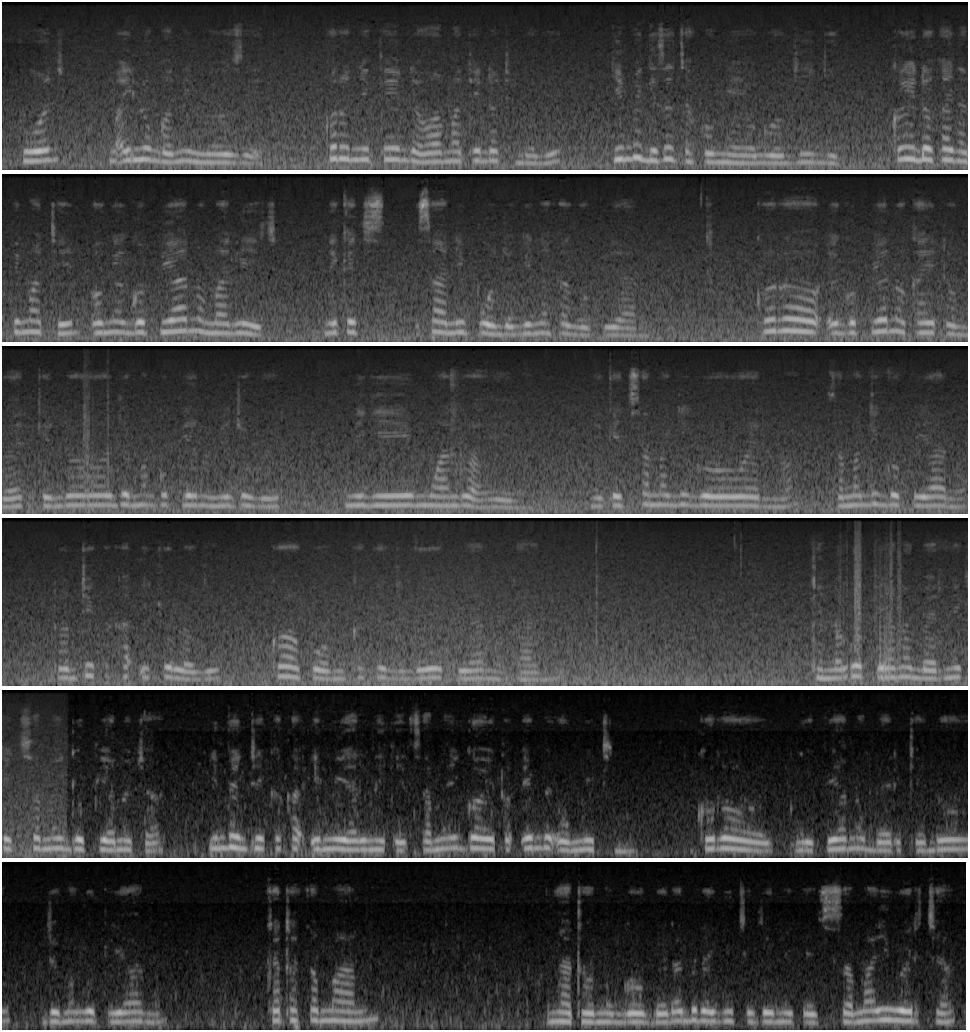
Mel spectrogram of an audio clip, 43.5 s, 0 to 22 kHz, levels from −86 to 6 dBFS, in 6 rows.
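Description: Loose connector crackle breaks into the speech from 15.10 to 15.29 s and again from 28.01 to 28.48 s: a worn or dirty contact is making and breaking as it shifts, chopping the signal into irregular bursts of scratchy crackle. Overdone noise removal then takes hold from 29.47 s to the end, where the room noise, at about 12 dB and about 27 dB below the voice, is pushed too hard: frequency bands near the noise estimate are switched off, leaving near silence with twinkling specks.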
